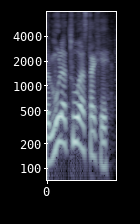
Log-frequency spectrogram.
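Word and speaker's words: Mulatu Astatke: Ben oui, c'est en fait, on dirait carrément une reprise de Mulat Askak. J'arrive pas à le prononcer. – Il faut que je retrouve. Moi aussi, j'ai toujours du mal. – C'est un peu la honte. – C'est Mulatu Askak. – Oui, voilà, c'est ça.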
